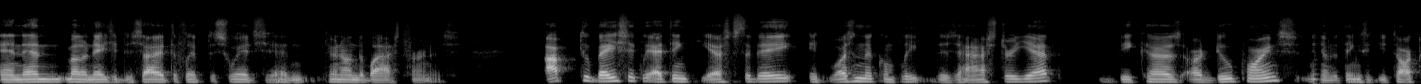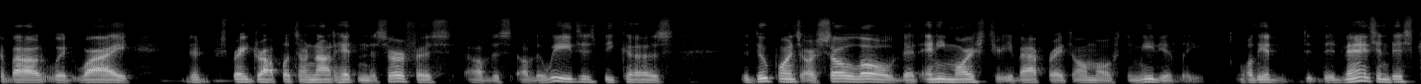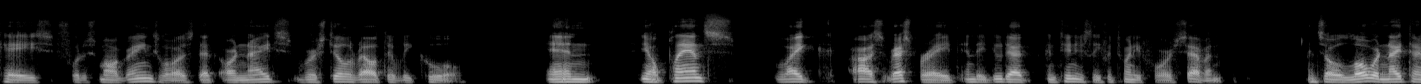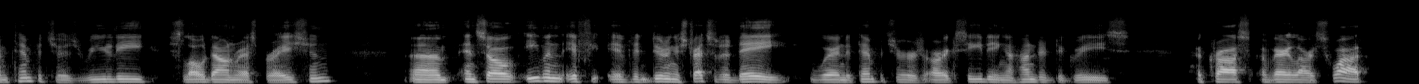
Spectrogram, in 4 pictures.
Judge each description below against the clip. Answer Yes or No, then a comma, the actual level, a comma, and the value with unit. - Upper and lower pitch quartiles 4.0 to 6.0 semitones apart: No, average, 3.2 semitones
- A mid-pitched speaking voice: No, low, 115 Hz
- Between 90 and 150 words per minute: Yes, average, 145 wpm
